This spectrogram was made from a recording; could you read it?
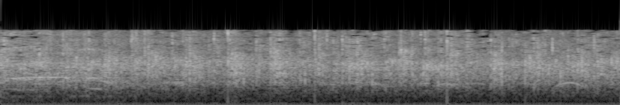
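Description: An audience claps steadily for a pastor being introduced to the church, a dense, even patter of many hands for several seconds with no pauses, moderately loud and with no talking over it.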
